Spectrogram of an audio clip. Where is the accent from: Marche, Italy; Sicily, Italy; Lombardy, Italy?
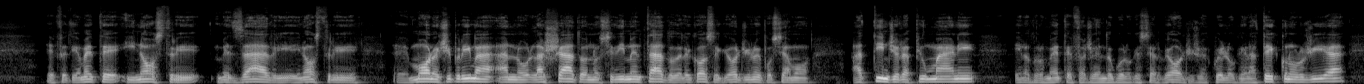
Marche, Italy; siamo dei buoni osservatori come marchigiani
